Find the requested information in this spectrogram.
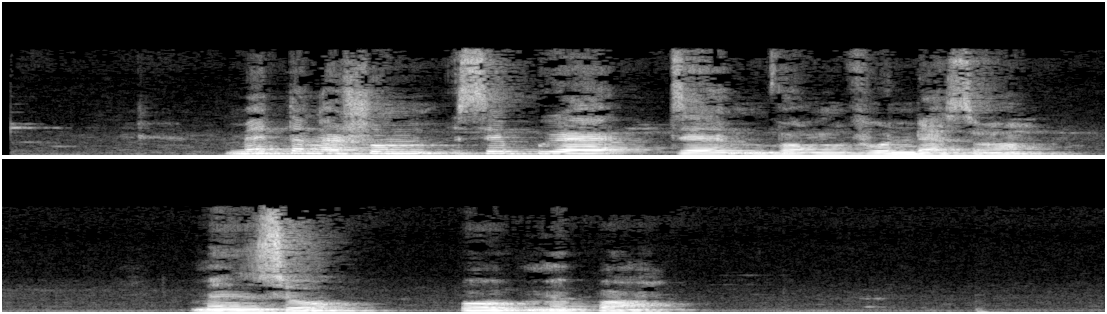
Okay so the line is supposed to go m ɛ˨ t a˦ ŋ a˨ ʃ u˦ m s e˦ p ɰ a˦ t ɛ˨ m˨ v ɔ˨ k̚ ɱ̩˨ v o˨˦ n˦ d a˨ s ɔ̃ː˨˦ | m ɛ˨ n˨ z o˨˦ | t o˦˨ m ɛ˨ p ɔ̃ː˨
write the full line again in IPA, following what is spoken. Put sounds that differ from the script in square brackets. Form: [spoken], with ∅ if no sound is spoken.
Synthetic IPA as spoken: m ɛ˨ t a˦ ŋ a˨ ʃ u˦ m s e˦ p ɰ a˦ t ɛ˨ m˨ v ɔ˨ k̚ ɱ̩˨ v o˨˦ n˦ d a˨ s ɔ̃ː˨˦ | m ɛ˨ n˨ z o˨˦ | [p] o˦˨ m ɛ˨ p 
